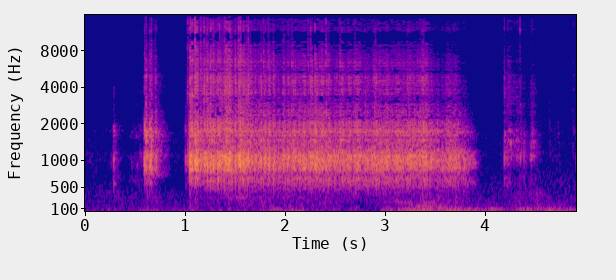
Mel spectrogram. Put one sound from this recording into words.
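A toy car's wheel whirs as it spins.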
